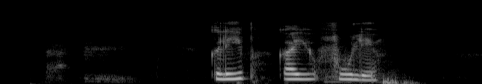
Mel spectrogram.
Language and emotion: Russian, neutral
